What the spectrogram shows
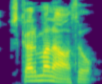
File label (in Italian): "scarmanato", dialettale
